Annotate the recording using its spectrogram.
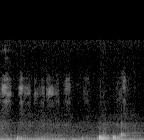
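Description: Faint sound of a marker pen writing on a whiteboard, a few short strokes coming near the end.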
